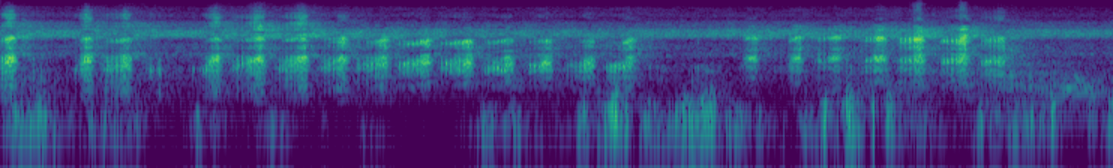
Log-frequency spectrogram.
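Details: European roller in Italy at a nest as the fifth youngster flies out; a long, uneven series of short harsh, croaking notes repeated nearly three times a second, over rustling and a constant high-pitched insect buzz.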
